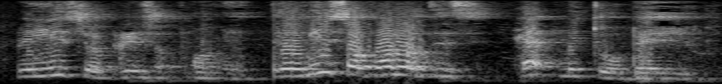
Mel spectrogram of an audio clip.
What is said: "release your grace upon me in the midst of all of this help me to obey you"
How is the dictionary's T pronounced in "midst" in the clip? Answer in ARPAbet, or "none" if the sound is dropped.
none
